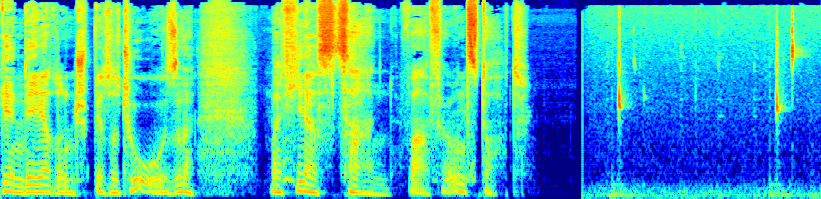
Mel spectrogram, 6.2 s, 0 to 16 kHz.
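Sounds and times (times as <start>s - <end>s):
speech: 0.0s - 4.0s
water dripping from an absinthe fountain into a glass: 4.6s - 6.1s.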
